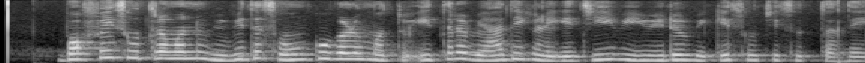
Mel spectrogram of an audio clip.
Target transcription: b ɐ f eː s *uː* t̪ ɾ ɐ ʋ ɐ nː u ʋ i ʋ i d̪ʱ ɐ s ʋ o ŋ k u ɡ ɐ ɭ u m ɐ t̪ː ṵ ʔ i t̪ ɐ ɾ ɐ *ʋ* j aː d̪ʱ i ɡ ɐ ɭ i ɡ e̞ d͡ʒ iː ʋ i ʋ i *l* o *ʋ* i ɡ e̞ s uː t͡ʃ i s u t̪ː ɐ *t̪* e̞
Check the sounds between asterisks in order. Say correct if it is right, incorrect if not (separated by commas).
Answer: correct, correct, incorrect, correct, incorrect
